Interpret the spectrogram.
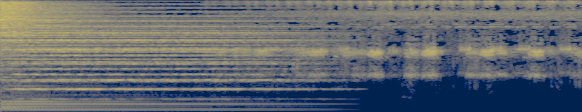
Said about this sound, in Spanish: ¿Qué fue eso? Tranquilo, muchacho. Son solo grillos.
